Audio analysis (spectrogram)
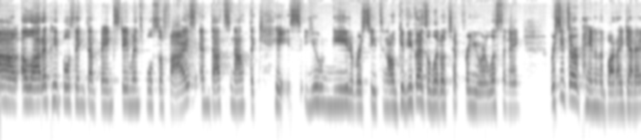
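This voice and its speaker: Speaking at a fairly quick pace over a quiet background, a woman uses a medium-pitched voice with a bright, sharp, animated tone. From Mexico. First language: Spanish. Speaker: accountant. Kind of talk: podcast interview.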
